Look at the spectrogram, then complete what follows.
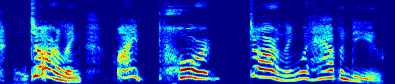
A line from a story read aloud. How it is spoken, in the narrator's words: Marion wailed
